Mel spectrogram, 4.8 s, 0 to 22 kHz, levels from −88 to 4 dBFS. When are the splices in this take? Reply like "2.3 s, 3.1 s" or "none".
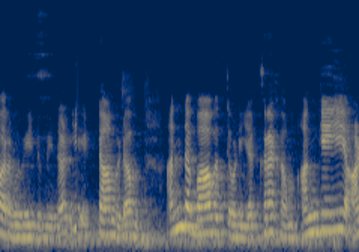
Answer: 1.0 s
